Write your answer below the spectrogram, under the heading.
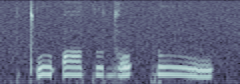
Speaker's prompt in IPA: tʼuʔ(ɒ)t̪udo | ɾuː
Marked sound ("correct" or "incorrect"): incorrect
